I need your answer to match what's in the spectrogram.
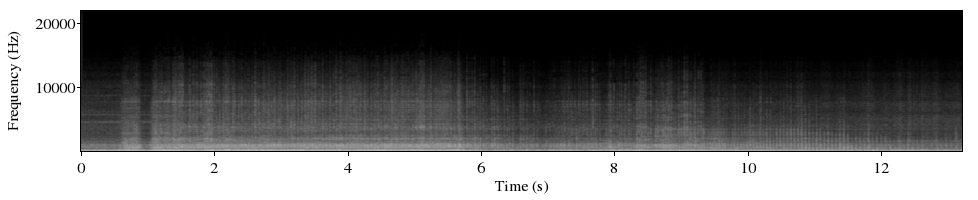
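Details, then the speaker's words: Carrier GasPack rooftop unit that wasn't heating, after replacing a motor: steady even low hum with airflow rush and no rattles, squeals or knocks. Normal running. "That sounded lovely."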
